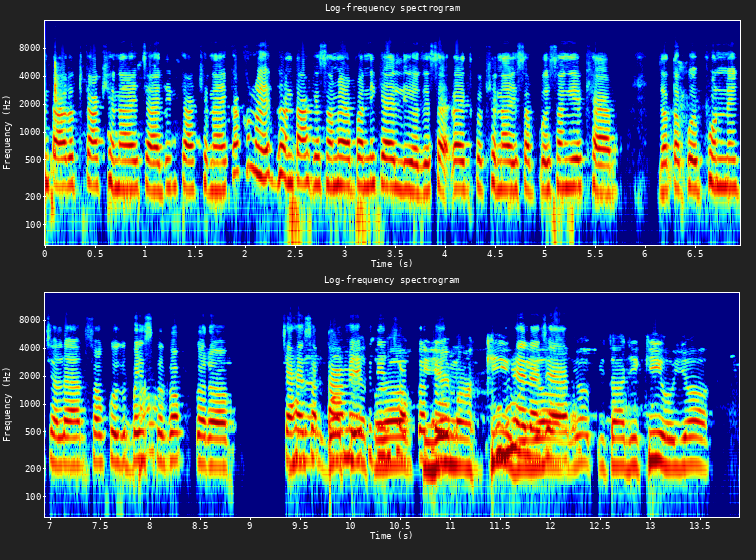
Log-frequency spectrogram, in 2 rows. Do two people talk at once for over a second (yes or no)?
yes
